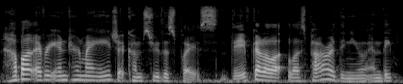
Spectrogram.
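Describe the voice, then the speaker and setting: A woman's voice: fairly low pitch, quick pace, slight background noise, close to an everyday voice. A woman playing an idealistic, outspoken college-age daughter in a scripted table read. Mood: indignant.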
